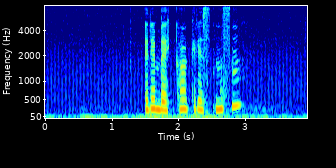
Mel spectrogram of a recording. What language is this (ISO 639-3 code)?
nor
